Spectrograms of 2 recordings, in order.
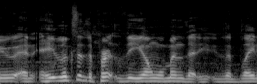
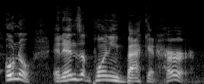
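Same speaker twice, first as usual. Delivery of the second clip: usual speaking voice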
